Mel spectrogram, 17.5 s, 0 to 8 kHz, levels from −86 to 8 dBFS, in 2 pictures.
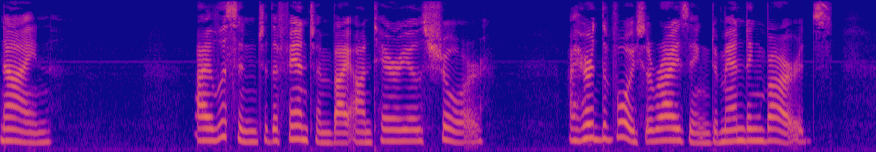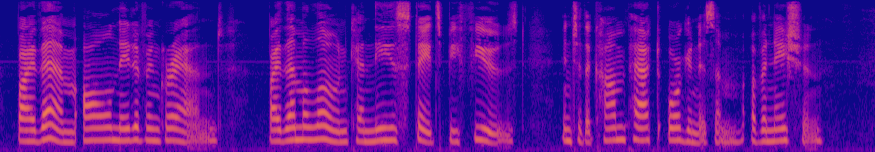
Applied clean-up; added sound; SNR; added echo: none; none; none; none.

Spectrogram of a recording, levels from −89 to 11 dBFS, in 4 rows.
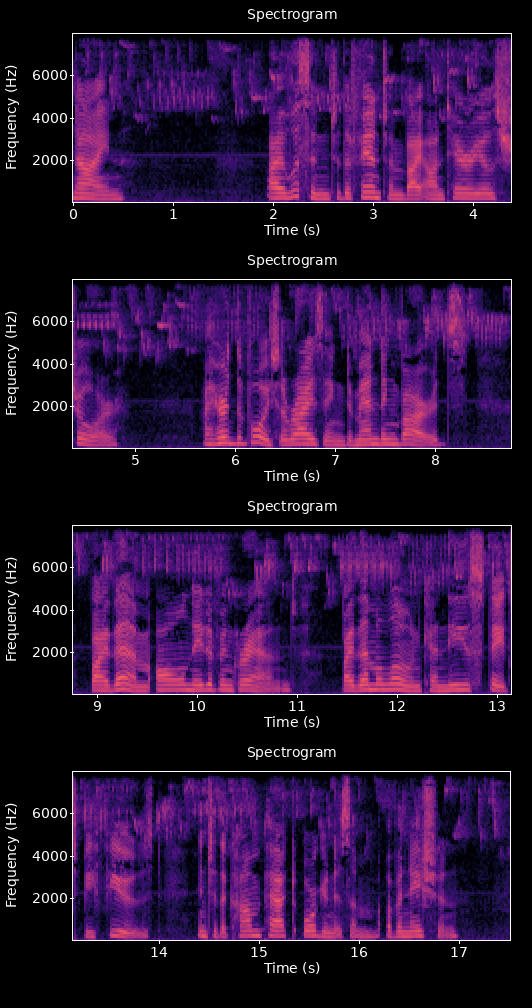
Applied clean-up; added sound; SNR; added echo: none; Bird vocalization, bird call, bird song; 19 dB; none.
